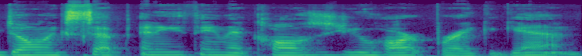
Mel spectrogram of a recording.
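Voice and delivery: ordinary talk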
